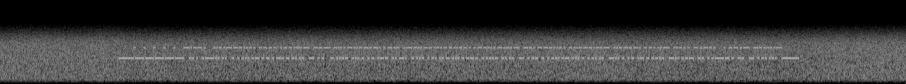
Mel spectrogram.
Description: RTTY (75 baud, 850 Hz shift), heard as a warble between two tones, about 1700 Hz centre, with radio static. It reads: SE SUICIDO TRAS HABER DISPARADO A SUS DOS HIJOS, UNO DE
